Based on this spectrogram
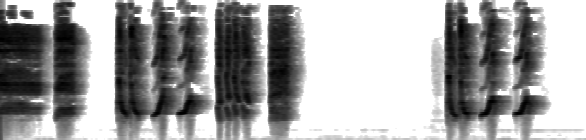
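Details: Orange-headed thrush singing to provoke rivals, a lure for other birds: loud, high, buzzy-whistled notes, many with a rising slurred tail, delivered in quick clusters with a gap of over a second between groups.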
